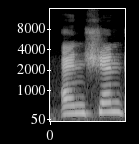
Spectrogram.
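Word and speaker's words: ancient: तो यहां पर श पढ़ेंगे। देखिए स्पेलिंग्स में एंशिएंट पढ़ रहे हैं।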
